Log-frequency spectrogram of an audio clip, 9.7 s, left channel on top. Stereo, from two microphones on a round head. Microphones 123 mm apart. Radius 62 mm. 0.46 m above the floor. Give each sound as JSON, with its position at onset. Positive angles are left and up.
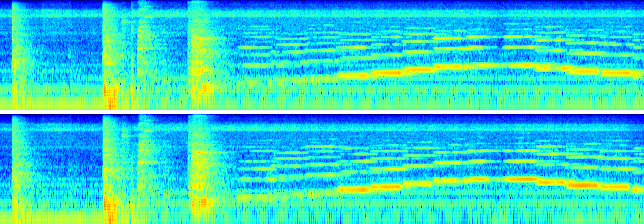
{"t": 0.2, "sound": "an alarm clock", "side_deg": 45, "distance_m": 1.6}
{"t": 1.8, "sound": "a squeak", "side_deg": 65, "distance_m": 1.7}
{"t": 3.5, "sound": "a flute", "side_deg": 50, "distance_m": 2.0}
